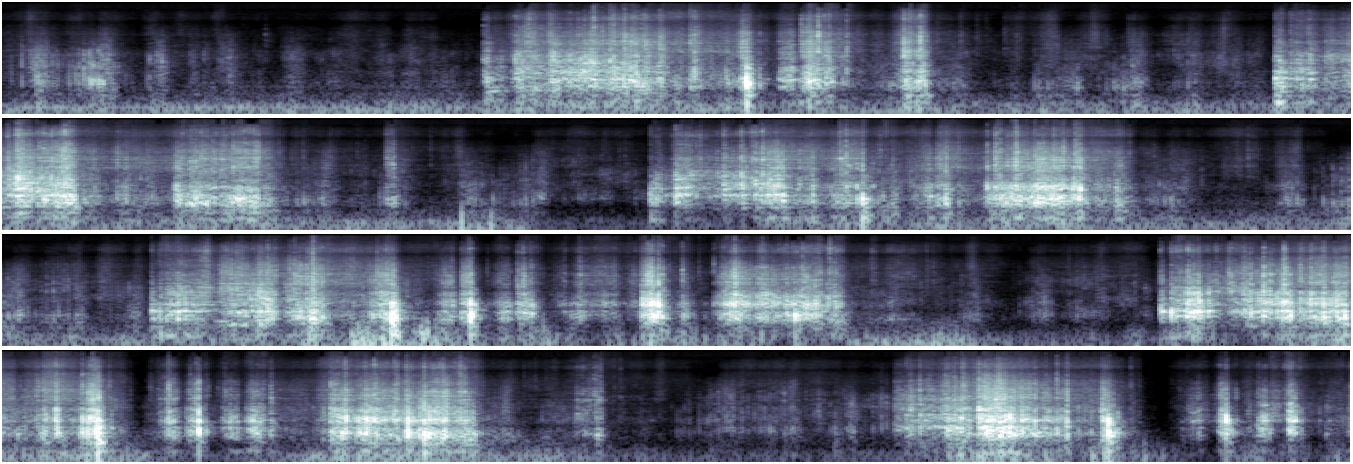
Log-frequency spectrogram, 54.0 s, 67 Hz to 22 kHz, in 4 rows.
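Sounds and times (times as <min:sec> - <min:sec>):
snow shovel scraping: 0:04.8 - 0:09.6, 0:12.8 - 0:17.6, 0:20.0 - 0:36.8, 0:37.4 - 0:46.7, 0:47.5 - 0:53.9.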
